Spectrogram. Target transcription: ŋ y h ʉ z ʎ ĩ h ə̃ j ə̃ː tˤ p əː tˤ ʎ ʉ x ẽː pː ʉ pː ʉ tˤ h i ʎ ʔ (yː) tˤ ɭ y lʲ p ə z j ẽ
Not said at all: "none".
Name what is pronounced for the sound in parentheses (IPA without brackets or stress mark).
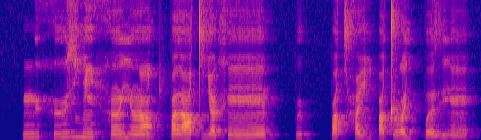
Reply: y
